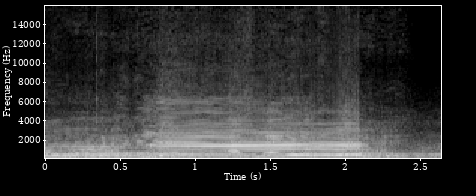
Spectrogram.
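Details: Sahiwal bull calves at a cattle market in Tangail, Bangladesh, on 20 August: a sustained, nasal moo over a dense background of crowd noise and speech.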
